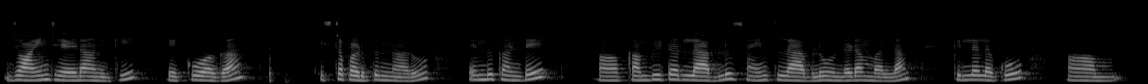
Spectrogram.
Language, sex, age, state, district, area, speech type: Telugu, female, 18-30, Andhra Pradesh, Nandyal, rural, spontaneous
